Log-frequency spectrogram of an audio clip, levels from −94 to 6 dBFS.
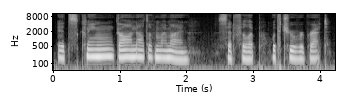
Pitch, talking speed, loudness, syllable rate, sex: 170 Hz, 170 wpm, -16 LUFS, 3.8 syllables/s, female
